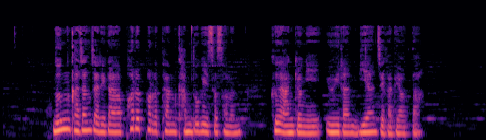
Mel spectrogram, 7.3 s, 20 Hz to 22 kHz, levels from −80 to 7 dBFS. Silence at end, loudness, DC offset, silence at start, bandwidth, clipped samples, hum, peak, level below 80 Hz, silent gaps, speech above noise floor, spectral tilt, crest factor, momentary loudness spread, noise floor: 0.85 s; -23 LUFS; under 0.1%; 0.8 s; 11.5 kHz; under 0.1%; none; -4 dBFS; -62 dBFS; none; 45 dB; -6 dB/octave; 20 dB; 9 LU; -68 dBFS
